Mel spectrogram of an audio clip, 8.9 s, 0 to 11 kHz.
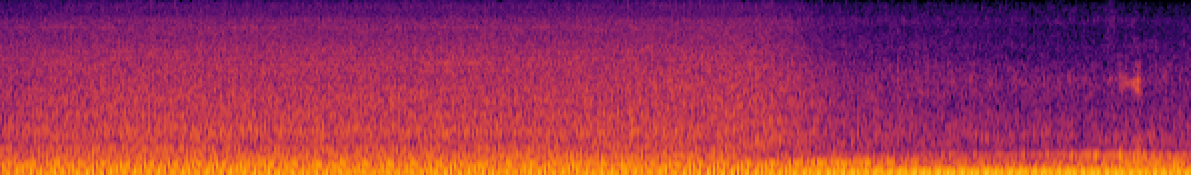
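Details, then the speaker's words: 2009 Dodge Ram 1500 Hemi after AC compressor field coil replacement, AC on at idle: steady even engine, no grinding, squeal or clutch chatter; compressor clutch gripping cleanly, normal. "that there's no noise out of that AC clutch compressor so it's gripping real nice"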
